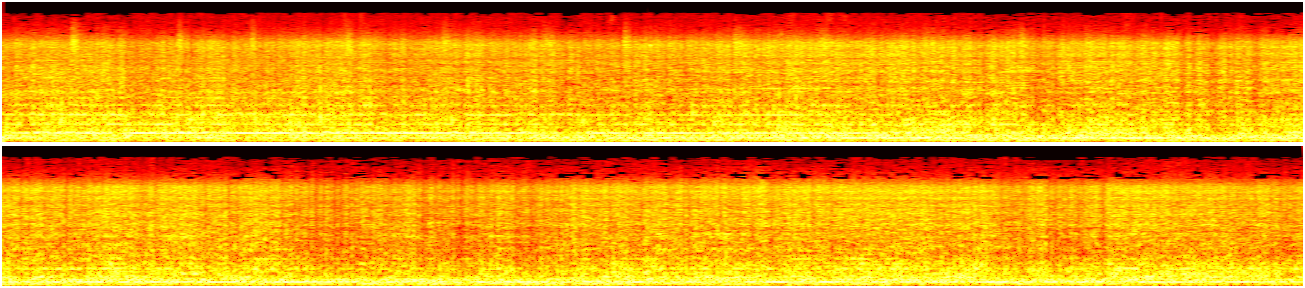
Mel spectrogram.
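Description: A container freight train's diesel locomotives running past with a steady rumble, mixed with background guitar music.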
